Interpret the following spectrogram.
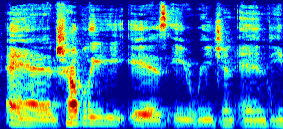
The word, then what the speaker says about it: Chablis: looks like it's pronounced shabas but it is in fact shabi because it is French and shabi is a region in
